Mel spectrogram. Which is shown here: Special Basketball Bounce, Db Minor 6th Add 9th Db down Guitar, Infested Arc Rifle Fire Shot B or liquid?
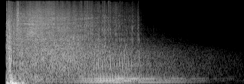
Infested Arc Rifle Fire Shot B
